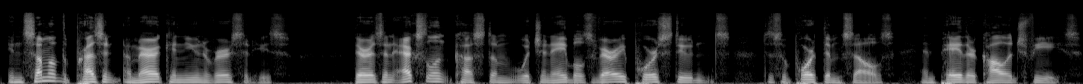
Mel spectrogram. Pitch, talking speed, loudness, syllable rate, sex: 100 Hz, 140 wpm, -22 LUFS, 4.8 syllables/s, male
